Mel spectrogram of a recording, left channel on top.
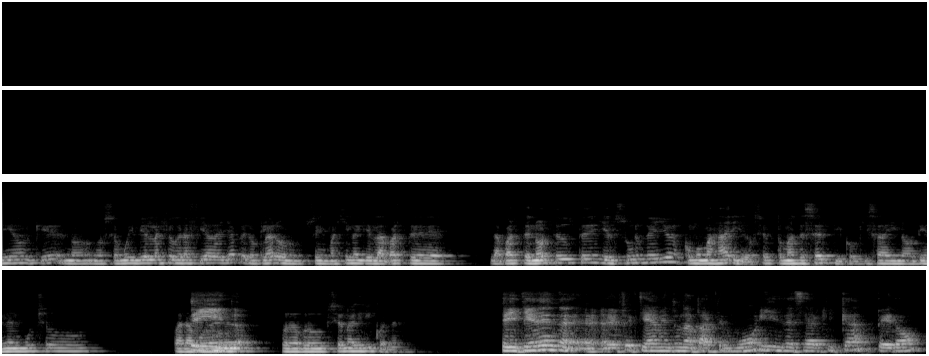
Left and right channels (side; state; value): left; silent; digital silence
